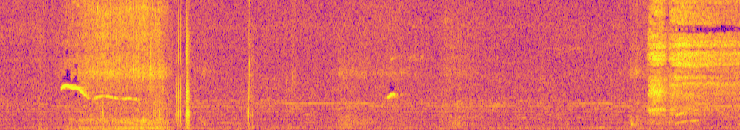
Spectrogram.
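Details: One loud, low rattling snore from a sleeping adult owner, then quiet breathing with faint high chirps as the Ragdoll cat stops the snoring.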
